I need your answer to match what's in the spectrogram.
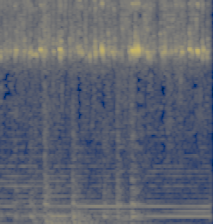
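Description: Crickets chirp steadily in a high, shrill trill, with a few brighter pulses standing out over a low background rumble, no voices.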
